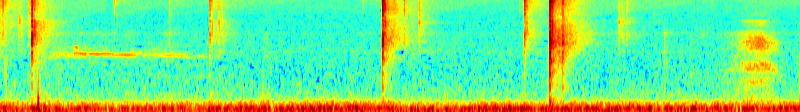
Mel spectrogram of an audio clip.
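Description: A few light, sharp clicks from gloved hands handling a glass test tube and a reagent dropper, about three over four seconds, over a steady low hum.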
